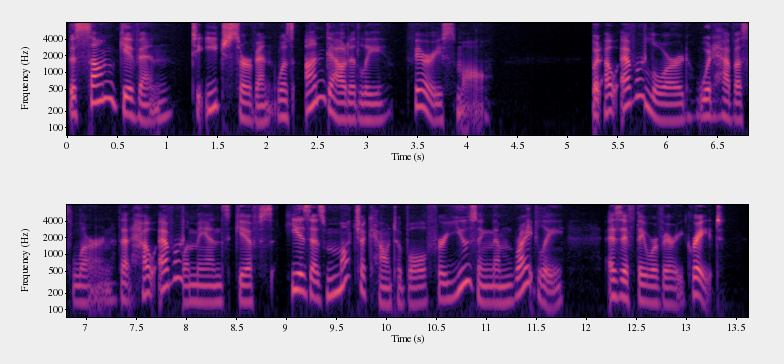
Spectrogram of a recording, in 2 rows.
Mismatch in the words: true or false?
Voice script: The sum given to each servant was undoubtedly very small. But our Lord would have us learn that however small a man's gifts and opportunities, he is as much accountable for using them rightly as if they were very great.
true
